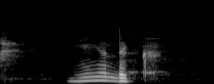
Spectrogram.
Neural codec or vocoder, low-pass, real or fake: codec, 16 kHz, 16 kbps, FreqCodec, larger model; 5.4 kHz; fake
